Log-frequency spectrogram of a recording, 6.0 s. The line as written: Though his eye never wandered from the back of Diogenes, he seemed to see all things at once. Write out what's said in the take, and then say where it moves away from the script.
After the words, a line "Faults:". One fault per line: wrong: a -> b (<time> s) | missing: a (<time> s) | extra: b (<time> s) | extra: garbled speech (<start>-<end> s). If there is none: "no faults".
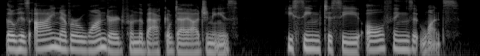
Though his eye never wandered from the back of Diogenes, he seemed to see all things at once.
Faults:
no faults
